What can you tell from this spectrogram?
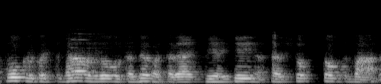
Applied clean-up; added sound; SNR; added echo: neural mask model DeepFilterNet 3.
